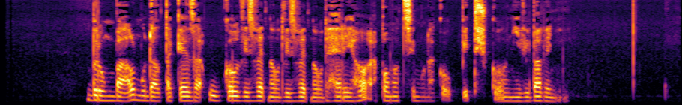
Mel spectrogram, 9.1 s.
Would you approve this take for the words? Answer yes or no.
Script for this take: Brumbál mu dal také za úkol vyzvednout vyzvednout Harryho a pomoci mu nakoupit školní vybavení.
yes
